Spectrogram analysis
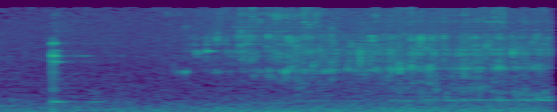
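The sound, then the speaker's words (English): Water poured into a container: a faint trickling, splashing stream that begins after a small click and continues steadily at a low level. “So this water, which I really can't have any control over, when I pour it in,”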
